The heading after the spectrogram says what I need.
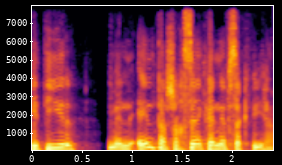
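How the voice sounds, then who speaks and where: At a moderate pace, a man talks with ordinary pitch variation over a quiet background. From Egypt. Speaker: TV presenter and journalist; TV presenter, journalist. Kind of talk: TV segment monologue. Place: studio. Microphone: lapel.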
